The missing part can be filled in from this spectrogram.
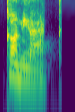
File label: "cognac", Indian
